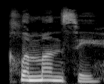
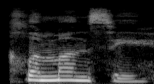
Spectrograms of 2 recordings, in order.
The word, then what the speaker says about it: clemency: Clemensi. Both US and UK have the same pronunciation of this word. Stress cle keep mun soft then clear c. Clemensy. Clemensy. Stress Cle keep Mun soft then clear C.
